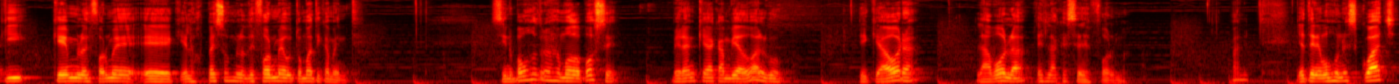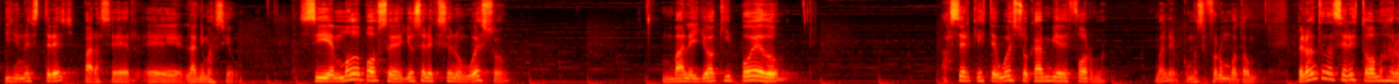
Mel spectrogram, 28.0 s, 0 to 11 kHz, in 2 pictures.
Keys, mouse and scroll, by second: 5.6 click, 7.3 right click, 8.5 g, 16.7 click, 16.7-17.5 scroll down 3.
